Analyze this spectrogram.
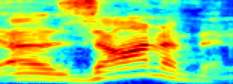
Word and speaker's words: Zonovan: zia uh z uh how do i pronounce that z zonovan excuse me not like donovan but with a z so zanovan knight uh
